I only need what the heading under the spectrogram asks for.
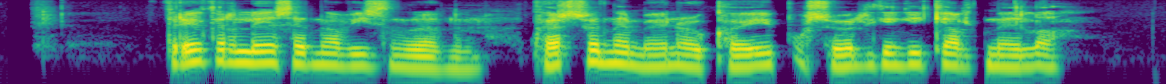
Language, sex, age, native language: Icelandic, male, 20-29, Icelandic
